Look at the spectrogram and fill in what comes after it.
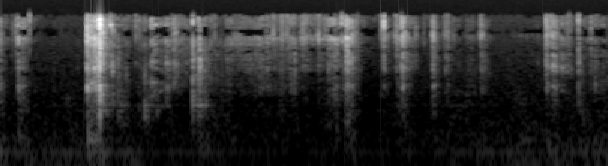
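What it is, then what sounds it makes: Dry bar soap being shaved. A solid, dry orange bar of soap is held in the palm and shaved into curls with a metal utility knife blade. There is a loud opening scrape, then a string of short, bright, crisp carving and scraping strokes with quiet gaps between them.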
